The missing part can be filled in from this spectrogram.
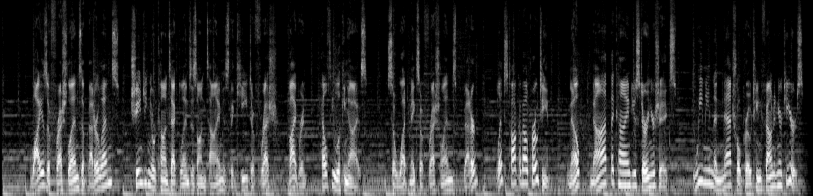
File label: friendly cheerful; acuvue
